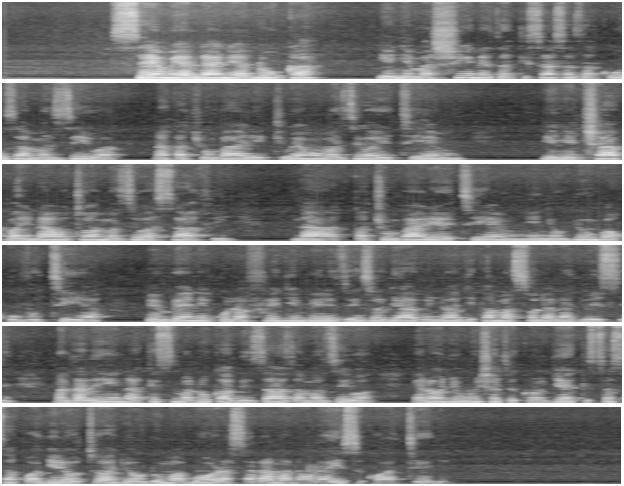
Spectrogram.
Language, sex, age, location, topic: Swahili, male, 18-24, Dar es Salaam, finance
